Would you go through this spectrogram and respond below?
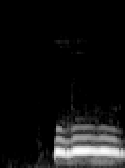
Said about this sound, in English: Muslin mist rising from the cotton rows, the moon, a lye-washed sheet, and from the boughs of pine and pin oak, the owl's lonely mourn.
